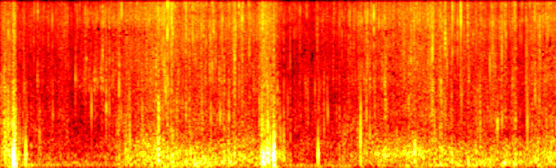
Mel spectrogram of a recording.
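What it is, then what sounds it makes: Plastic cling film on a microphone, brushed. Two soft brushes rub over clear plastic cling film wrapped on the head of a Blue Yeti microphone, making a steady, soft crinkling rustle with a heavy low rumble. Brief louder crackles and pops stand out near the start and around the middle.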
